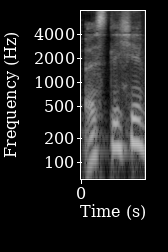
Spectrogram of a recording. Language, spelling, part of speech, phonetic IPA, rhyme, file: German, östliche, adjective, [ˈœstlɪçə], -œstlɪçə, De-östliche.ogg
- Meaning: inflection of östlich: 1. strong/mixed nominative/accusative feminine singular 2. strong nominative/accusative plural 3. weak nominative all-gender singular 4. weak accusative feminine/neuter singular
